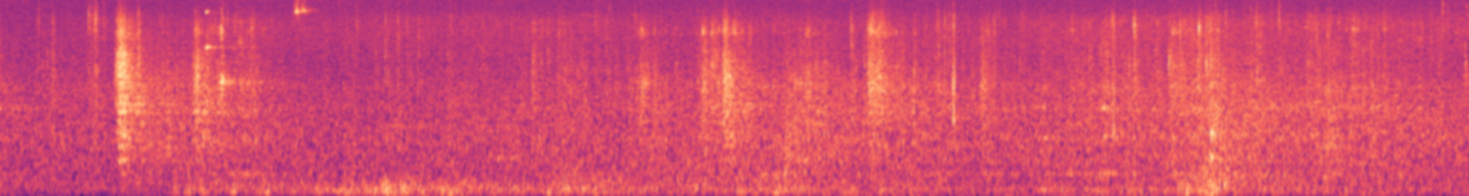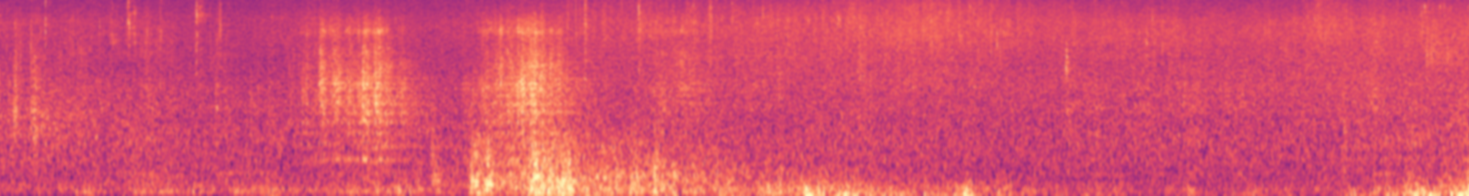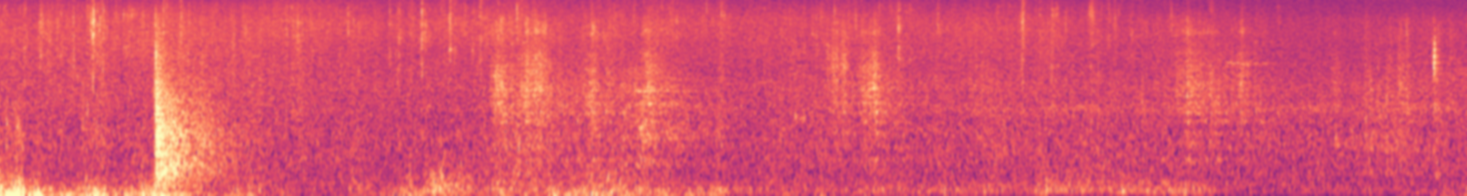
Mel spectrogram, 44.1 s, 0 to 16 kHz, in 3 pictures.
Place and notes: Ascolto il tuo cuore, città. I listen to your heart, city. Several chapters **SCROLL DOWN FOR ALL RECORDINGS** - Night on terrace storm under umbrella
"Night on terrace storm under umbrella" Soundscape
Chapter VXXVII of Ascolto il tuo cuore, città, I listen to your heart, city
Monday, August 24stth 2020. Fixed position on an internal terrace at San Salvario district Turin, five months and fourteen days after the first soundwalk (March 10th) during the night of closure by the law of all the public places due to the epidemic of COVID19.
Start at 02:17 a.m. end at 02:36 a.m. duration of recording 18'57''.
